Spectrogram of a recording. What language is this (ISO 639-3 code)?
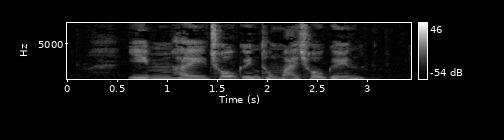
yue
